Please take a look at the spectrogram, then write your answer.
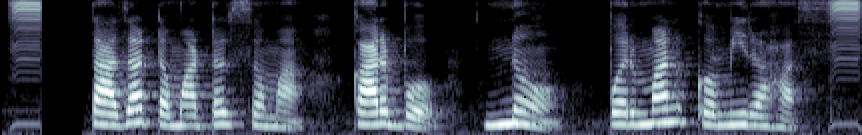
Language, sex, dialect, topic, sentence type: Marathi, female, Northern Konkan, agriculture, statement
